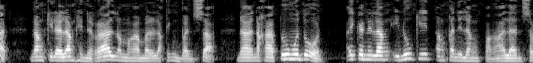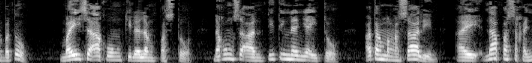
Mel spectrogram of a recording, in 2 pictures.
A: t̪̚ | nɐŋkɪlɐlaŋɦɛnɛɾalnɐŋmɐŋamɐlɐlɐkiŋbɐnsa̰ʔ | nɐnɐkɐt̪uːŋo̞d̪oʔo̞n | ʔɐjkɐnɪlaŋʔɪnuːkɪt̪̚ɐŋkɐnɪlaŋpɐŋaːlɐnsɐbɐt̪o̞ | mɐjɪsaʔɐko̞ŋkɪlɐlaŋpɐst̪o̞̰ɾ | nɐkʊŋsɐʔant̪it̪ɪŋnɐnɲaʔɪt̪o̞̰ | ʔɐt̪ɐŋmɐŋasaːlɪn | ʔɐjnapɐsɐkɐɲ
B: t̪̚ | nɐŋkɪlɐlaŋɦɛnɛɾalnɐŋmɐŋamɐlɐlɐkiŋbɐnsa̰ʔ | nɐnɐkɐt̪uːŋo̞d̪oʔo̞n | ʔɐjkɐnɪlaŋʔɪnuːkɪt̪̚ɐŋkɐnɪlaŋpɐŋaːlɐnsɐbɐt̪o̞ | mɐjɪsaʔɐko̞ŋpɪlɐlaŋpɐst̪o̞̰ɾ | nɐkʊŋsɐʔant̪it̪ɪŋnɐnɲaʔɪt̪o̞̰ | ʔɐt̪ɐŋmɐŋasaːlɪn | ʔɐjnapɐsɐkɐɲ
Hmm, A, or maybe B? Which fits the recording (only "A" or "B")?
A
